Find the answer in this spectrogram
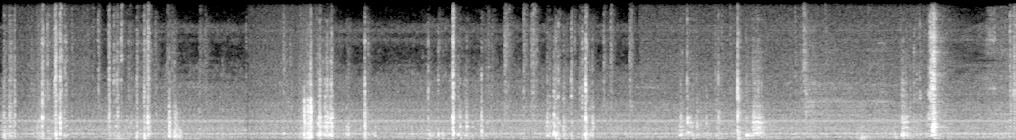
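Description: Flush cutters snipping the trimmed resistor leads off a circuit board, a dozen or so sharp snips at irregular intervals, with light clinks of the cut wire leads being gathered.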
